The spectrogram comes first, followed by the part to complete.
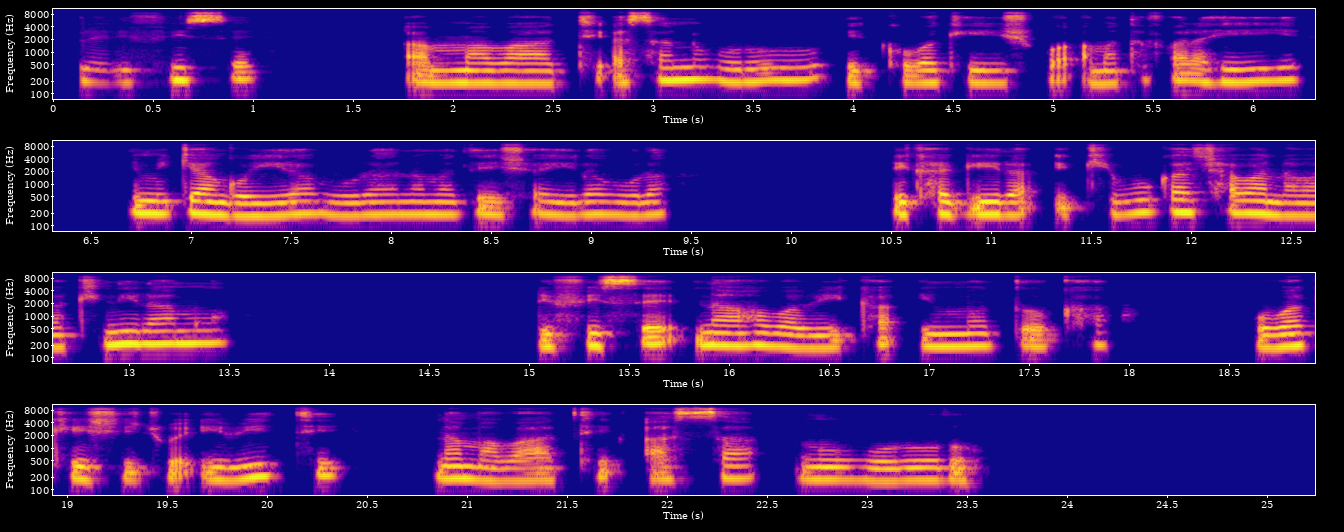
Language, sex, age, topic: Rundi, female, 36-49, education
